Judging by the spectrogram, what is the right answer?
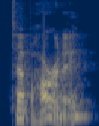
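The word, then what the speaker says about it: Tapejara: its body put together tap horaday spelled with a J and not an H our group of pterodactyl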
